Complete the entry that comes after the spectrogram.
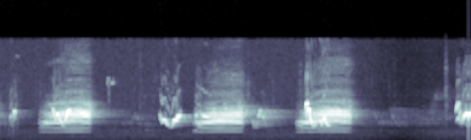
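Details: Red-eyed vireo song with three strong, buzzy phrases delivered about a second apart, each preceded by quick slurred notes, with clear silences between phrases.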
